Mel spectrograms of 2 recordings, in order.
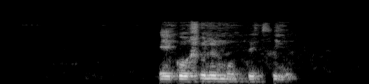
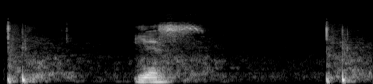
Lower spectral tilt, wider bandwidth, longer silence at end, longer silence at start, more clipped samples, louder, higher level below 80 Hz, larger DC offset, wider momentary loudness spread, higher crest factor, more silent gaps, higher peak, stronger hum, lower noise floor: second, -4 dB/octave vs -5.5 dB/octave; about the same, 7.8 kHz vs 7.8 kHz; first, 0.75 s vs 0 s; first, 1.6 s vs 0.05 s; neither; about the same, -18 LUFS vs -19 LUFS; second, -68 dBFS vs -54 dBFS; neither; second, 13 LU vs 17 LU; about the same, 20 dB vs 20 dB; neither; about the same, -2 dBFS vs -2 dBFS; neither; first, -73 dBFS vs -61 dBFS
